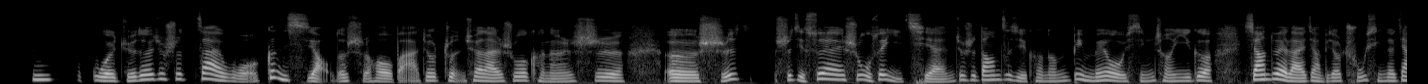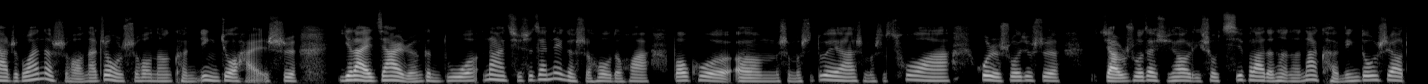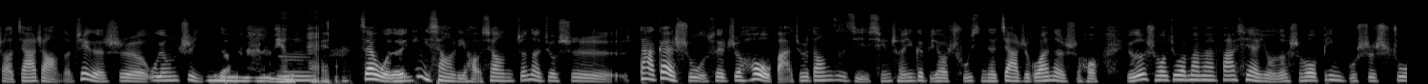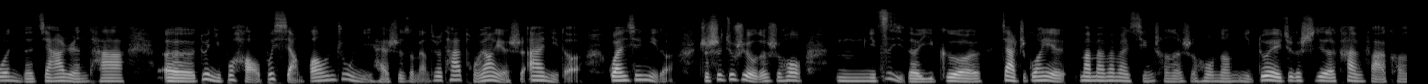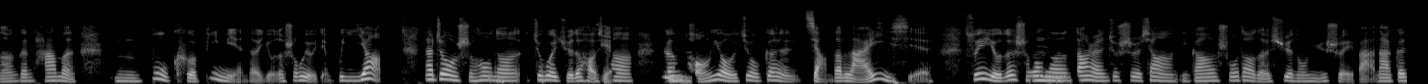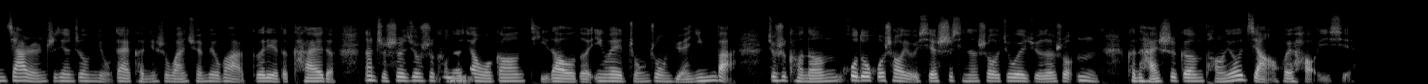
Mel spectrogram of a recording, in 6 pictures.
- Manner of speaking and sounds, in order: other background noise
- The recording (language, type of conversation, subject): Chinese, podcast, 在面临困难时，来自家人还是朋友的支持更关键？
